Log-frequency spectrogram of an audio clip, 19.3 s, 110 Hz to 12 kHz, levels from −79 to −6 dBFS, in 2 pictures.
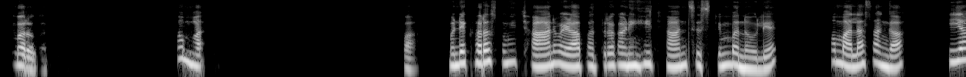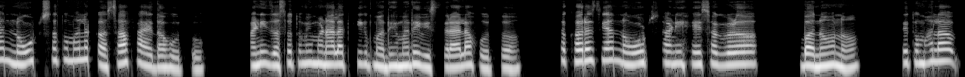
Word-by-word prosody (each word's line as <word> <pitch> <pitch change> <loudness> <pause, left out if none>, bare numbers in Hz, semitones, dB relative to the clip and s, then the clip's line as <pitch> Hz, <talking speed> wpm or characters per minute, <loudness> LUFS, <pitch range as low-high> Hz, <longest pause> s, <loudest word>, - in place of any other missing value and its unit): बरोबर. 180 -8 -1 1.3
हो. - - -1
मग? 240 -9 0 2.0
वा! 180 - -6 0.4
म्हणजे 230 +3 +3
खरंच 270 +2 +3
तुम्ही 265 +1 -4
छान 215 +2 +2
वेळापत्रक 220 -1 0
आणि 230 -1 +3
ही 250 - 0
छान 205 +1 0
सिस्टम 225 0 -3
बनवली 185 -6 +1
आहे. 210 - -3 0.6
मग 280 - -4
मला 220 -1 +3
सांगा, 220 -8 0 0.5
की 280 - -2
या 310 +2 +3
नोट्सचा 275 +3 0
तुम्हाला 310 +1 0
कसा 235 +3 +2
फायदा 220 -7 0
होतो? 175 0 -6 0.5
आणि 240 +3 +2
जसं 230 +3 0
तुम्ही 260 0 0
म्हणालात, 245 -1 +3
की 250 -2 -4
मधे-मधे 220 +2 +3
विसरायला 205 +2 +1
होतं, 185 0 -3 0.4
तर 290 - 0
खरंच 290 +1 +3
या 310 0 +3
नोट्स 255 -1 0
आणि 255 -1 0
हे 245 0 +1
सगळं, 245 0 +1 0.5
बनवणं. 220 -3 +4 0.5
ते - - 0
तुम्हाला 285 +3 +2
235 Hz, 135 wpm, -21 LUFS, 210-260 Hz, 2.0 s, बनवणं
